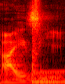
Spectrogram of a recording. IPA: ɪz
